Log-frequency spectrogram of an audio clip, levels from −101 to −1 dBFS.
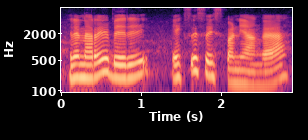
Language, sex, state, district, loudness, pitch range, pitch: Tamil, female, Tamil Nadu, Kanyakumari, -14 LUFS, 155-230 Hz, 200 Hz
